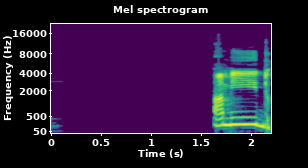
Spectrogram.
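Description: A man's voice speaking Bengali, trailing off just after the start and resuming near the end, with dead silence for about a second and a half between.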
